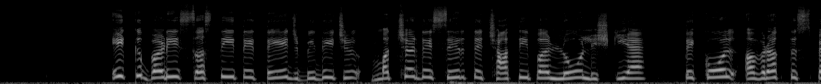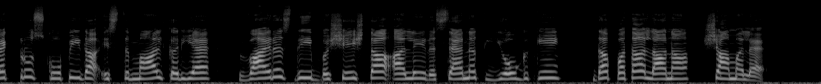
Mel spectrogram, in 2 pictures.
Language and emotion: Dogri, neutral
